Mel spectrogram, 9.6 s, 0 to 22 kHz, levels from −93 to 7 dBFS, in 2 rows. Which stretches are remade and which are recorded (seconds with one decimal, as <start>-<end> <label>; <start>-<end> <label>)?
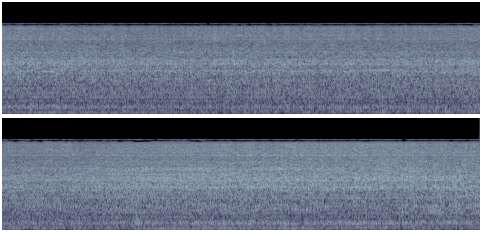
0.0-4.6 remade; 4.6-6.8 recorded; 6.8-9.6 remade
